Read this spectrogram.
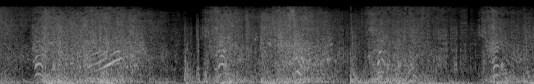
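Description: Energy blasts crackle and whoosh in rapid bursts.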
